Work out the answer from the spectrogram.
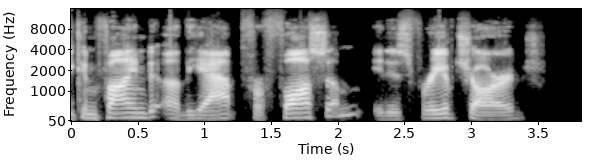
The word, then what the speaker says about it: Fawsome: It's called Fawsome TV and that's spelled F A W S O M E. So, it's the word awesome with F at the beginning.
